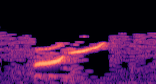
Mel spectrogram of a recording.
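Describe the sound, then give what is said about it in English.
A person whistles a short rising tune, two sustained notes gliding upward, clear against a quiet background with no talking. “sort of getting my pitch there, that whistle.”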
